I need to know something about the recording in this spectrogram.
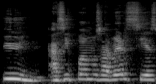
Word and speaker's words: une: Después tenemos el femenino singular, a este se va a pronunciar une, con U francesa, acuérdense, lengua pegado a los dientes de abajo, une.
